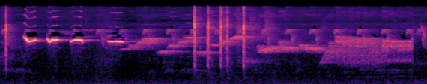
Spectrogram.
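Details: White-rumped shama training song, 'kéo thuốc lào' and 'giọng dây' styles. Four loud, clear whistles come first, then softer warbles, sharp clicks and a harsher, noisy note at the close.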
